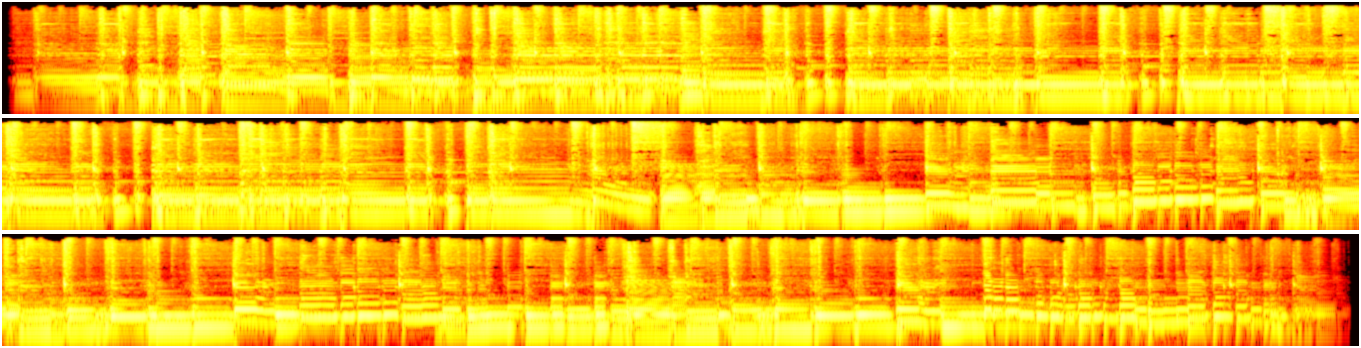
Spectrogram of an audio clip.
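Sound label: western song, guitar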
